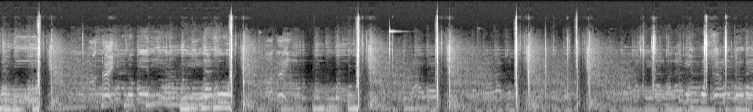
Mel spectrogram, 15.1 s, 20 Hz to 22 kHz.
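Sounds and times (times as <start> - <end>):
background music: 0.0 - 15.0
rifle shots with echo: 0.7 - 2.1, 4.6 - 5.7, 7.0 - 12.9
fainter gunshot reports: 0.7 - 2.2, 4.6 - 5.8, 7.0 - 12.7.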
